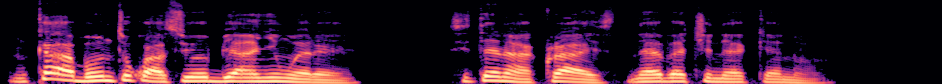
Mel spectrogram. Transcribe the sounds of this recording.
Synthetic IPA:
ŋ̩˨ka˦a˨bʊ˨n̩˦tʊ˦kʷa˨si˦o˦bi˦a˦ɲɪ˦ŋʷe˨ɾe˨ | si˦te˦na˨kɾa˦ɪ˨stne˦be˦t͡ʃi˦ne˦ke˦nɔ̰˨

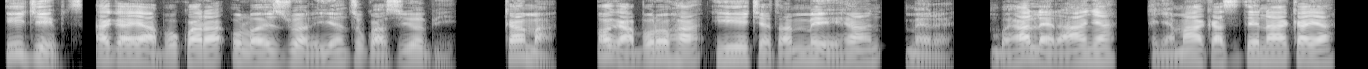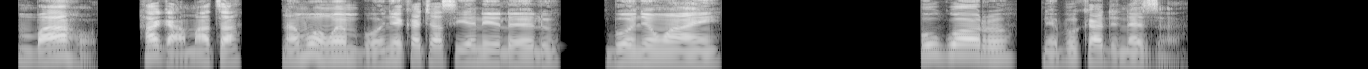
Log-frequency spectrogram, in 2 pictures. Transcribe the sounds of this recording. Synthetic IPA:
i˦d͡ʒi˨pta˦ɡa˨ja˦a˨bʊ˦kʷa˦ɾa˦ʔʊ˦lɔ˨i˦zre˨e˨li˨ɦe˦n̩˦t̬ʊ˦kʷa˨s̬i˦o˦bḭ˨ | ka˦ma̰˨ | ɔ˦ɡa˨bʊ˦ɾʊ˦ɦa˦i˦ɦi˦i˦t͡ʃe˨t̬a˨m̩˦me˦e˨ɦa˦me˨ɾḛ˨ | ŋ͡m̩˨ɡ͡be˨ɦa˦le˨ɾa˨a˦ɲa˦ | e˨ɲe˨ma˦ka˦s̬i̥˦te˦na˦ka˦ja˦ | ŋ͡m̩˨ɡ͡ba˦a˦ɦʊ̰˨ | ha˦ɡa˨ma˦ta˦ | na˨mu˦o˨ŋʷe˦m̩˦bʊ˨o˦ɲe˦ka˦t͡ʃa˦si˦je˦niː˦le˦e˦lu˦ | bʊ˦o˦ɲe˦ŋʷa˦ɲɪ˦ | ʊ˦ɡʷɔ˦ɾʊ˦ne˨bu˦ka˦dɪ˨ne˦za̰˨

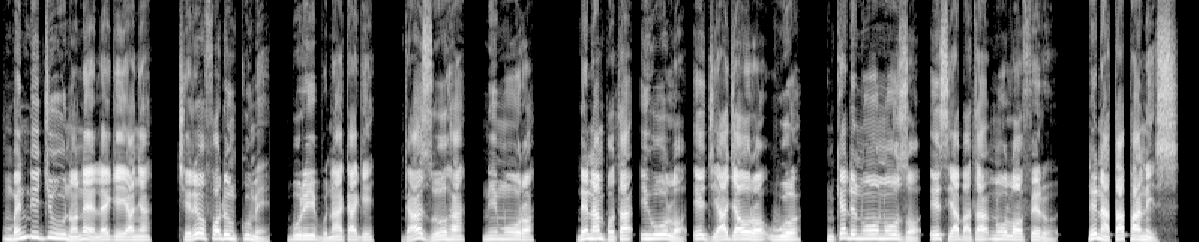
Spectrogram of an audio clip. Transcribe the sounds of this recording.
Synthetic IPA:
ŋ͡m̩˨ɡ͡be˨n̩˦dɪ˦d͡ʒu˦nɔ˨ne˦˨le˦ɡɪ˦a˦ɲa˦ | t͡ʃɪ˨ɾɪ˦ʊ˦fɔ˦dʊ˦ŋ̩˨ku˦mḛ˨ | bʊ˦ɾi˦bṵ˨na˦ka˦ɡɪ˦ | ɡa˨a˦zo˨o˦ɦa˦ | ni˦m˦ʊ˦ɾɔ˦ | dɪ˦na˨m̩˦pʊ˨ta˦i˦ɦʊ˦ʊ˦lɔ̰˨e˦d͡ʒi˨a˦d͡ʒa˦ʊ˦ɾɔ˦wo˦ | ŋ̩˨ke˦dɪ˨nʊ˦nʊ˦ʊ˦zɔ̰˨e˦si˨a˦ba˨ta˦nʊ˦lɔ˦fe˦ɾo̰˨ | dɪ˦na˨ta˦pa˦nḭ˨s

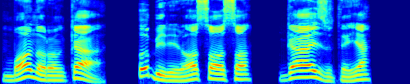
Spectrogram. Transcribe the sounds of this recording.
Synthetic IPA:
m̩˨bɔ˦nʊ˨ɾʊ˨ŋ̩˨ka̰˦˨ | o˦bi˨ɾi˨ɾɔ˦sɔ˦ɔ˦sɔ˦ | ɡa˦ɪ˦zu˨te˨ja˦

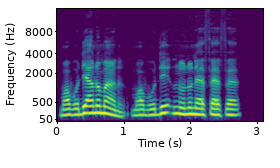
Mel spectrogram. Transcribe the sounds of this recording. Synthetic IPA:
m˨ɔ˨bʊ˨dɪ˦a˦nʊ˦ma˨nʊ̰˨mɔ˨bʊ˨dɪ˦n̩˦nu˨nu˦ne˨fe˦fe˦

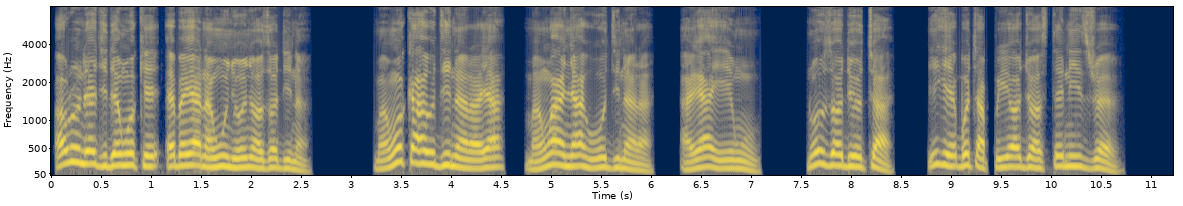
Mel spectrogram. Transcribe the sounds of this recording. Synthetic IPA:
ɔ˦wʊɾʊ˦n̩˨e˦d͡ʒi˨de˦ŋʷo˦ke˦e˦be˦ja˦na˨ŋʷu˦ɲe˨o˦ɲe˦ɔ˨zɔ˦di˦na̰˨ | ma˨ŋʷʊ˦ka˦ɦʊ˨di˦na˨ɾa˨ja˦ | ma˨ŋʷa˦˨ɲ˦a˦ɦʊ˨o˦di˦na˨ɾa̰˨ | a̰˨ɣa˦ɣɪ˨ɪ˦ŋʷʊ̰˨ | nʊ˦zɔ˦dɪ˨˦o˦tu˦a̰˨ | ɪ˦ɡe˨k͡pʊ˦t͡ʃa˨pɪ˨˦jɔ˦d͡ʒɔ˦˨s̬te˦n˦i˦zre˨l

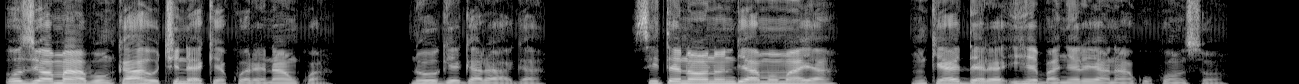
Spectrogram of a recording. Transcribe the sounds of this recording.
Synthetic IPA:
o˦zi˦ɔ˦ma˦a˨bʊ˨ŋ̩˨ka˨a˦ɦʊ˨t͡ʃi˦ne˦ke˦kʷe˨ɾe˨na˦ŋ̩˦kʷa̰˨ | no˦ɡe˦ɡa˨ɾa˨a˨ɡa˦ | si˦te˦nɔ˦nʊ˦n̩˦dɪ˦a˦mʊ˦ma˦ja˦ | ŋ̩˨ke˦e˦de˨ɾe˨ʔi˦ɦe˦ba˨ɲe˦ɾe˦ja˦na˨a˦kʷʊ˦kʷɔ˦n̩˦sɔ˦

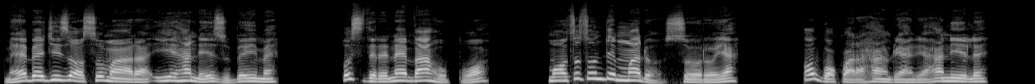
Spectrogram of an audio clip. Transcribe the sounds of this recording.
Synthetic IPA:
me˨e˦be˦d͡ʒi˦s̬ɔ˨sʊ˦ma˨ɾa˨ʔi˦ɦe˦ɦa˦ne˨e˦zu˨be˦i˦me˦ | o˦si̥˨t̬e˨ɾe˨ne˦ba˦a˦ɦʊ˨pʊ˨ɔ˦ | mɔ˨tʊ˦tʊ˦n̩˦dɪ˦m̩˦ma˦dʊ̰˨so˨ɾo˨ja˦ | ɔ˦ɡʷɔ˨kʷa˨ɾa˨ɦa˦n̩˨ɾja˨n̩˨ɾja˨ɦa˦niː˦le˦

